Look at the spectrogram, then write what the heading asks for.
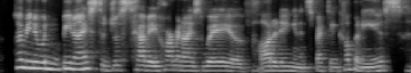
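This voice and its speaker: A woman talks at a fairly quick pace in a fairly low pitch with lively intonation. The room echo is audible and background noise is noticeable. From Brazil. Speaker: medical device solutions engineer. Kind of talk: interview.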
